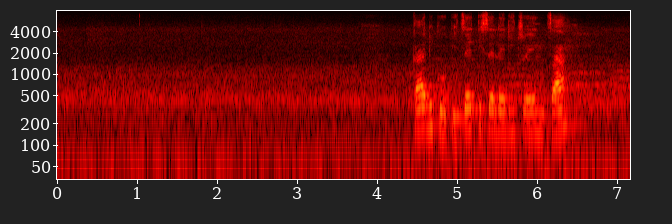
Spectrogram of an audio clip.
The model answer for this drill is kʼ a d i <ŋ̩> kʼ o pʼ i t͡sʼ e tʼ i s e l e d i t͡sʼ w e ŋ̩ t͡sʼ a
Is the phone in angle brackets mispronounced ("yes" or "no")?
yes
